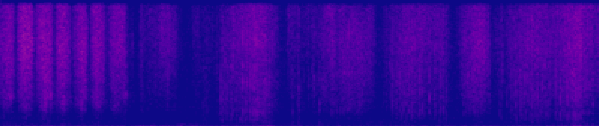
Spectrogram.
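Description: A pink nylon fishnet arm warmer worn on the forearm, its thin open net fabric over skin, is scratched and rubbed by the fingertips and nails of the other hand. The result is a steady, dry rubbing and scratching texture with repeated bright, airy strokes over a low rumble.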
